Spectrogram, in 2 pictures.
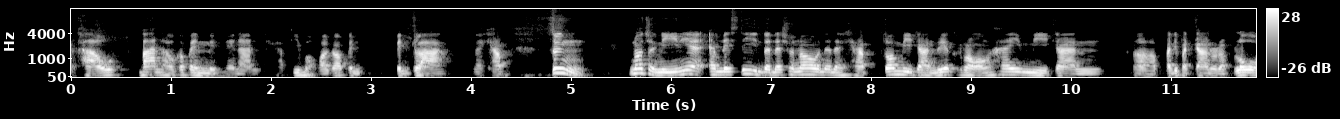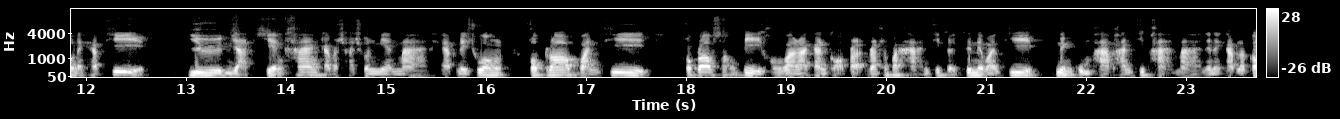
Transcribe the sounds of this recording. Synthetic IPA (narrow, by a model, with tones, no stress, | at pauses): a˨˩kʰa˦˥w | baː˥˩nɾa˧wkɔː˥˩pe˧nːɯ˨˩ŋna˧jna˦˥nːa˦˥kʰa˦˥p̚t̪ʰiː˥˩bɔː˨˩k̚waː˥˩kɔː˥˩pe˧n | pe˧nklaː˧ŋ | na˦˥kʰa˦˥p̚ | sɯ˥˩ŋ | nɔː˥˩k̚t͡ɕaː˨˩k̚niː˦˥ni˥˩ɐʔɛ˧˥mne˦˥st̪iː˥˩ʔi˧nt̪ɤː˧na˦˥t͡ɕʰːna˥˩wni˥˩ɐna˦˥kʰa˦˥p̚kɔː˥˩miː˧kaː˧nɾi˥˩ək̚ɾɔː˦˥ŋɦa˥˩jmiː˧kaː˧n | ʔɤː˨˩pa˧t̪i˨˩ba˨˩t̪̚kaː˧nɾa˧da˨˩p̚loː˥˩k̚na˦˥kʰa˦˥p̚t̪ʰiː˥˩ | jɯː˧nja̰˨˩t̪̚kʰi˧əŋkʰaː˥˩ŋka˨˩pːɾa˧t͡ɕʰaː˧t͡ɕʰo˧nmi˧ənmaː˧na˦˥kʰa˦˥p̚na˧jt͡ɕʰu˥˩əŋkʰɾo˦˥p̚ɾɔː˥˩p̚wa˧nt̪ʰiː˥˩ | kʰɾo˦˥p̚ɾɔː˥˩p̚sɔ̰ː˩˦ŋpiː˧kʰɔː˩˦ŋwaː˧ɾa˦˥kaː˧nkɔ̰ː˨˩pa̰˨˧ɾa˦˥t̪ʰːa˧p̬a˧ɦa̰ː˩˦nt̪ʰiː˥˩k̬ɤː˨˩ɯ˥˩nːa˧jwa˧nt̪ʰiː˥˩ | nɯ˨˩ŋku˧mpʰaː˧pʰa˧nt̪ʰiː˥˩pʰaː˨˩nmaː˧ni˥˩ɐna˦kʰa˦˥plːwkɔː˥˩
